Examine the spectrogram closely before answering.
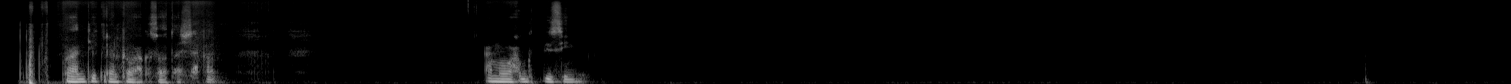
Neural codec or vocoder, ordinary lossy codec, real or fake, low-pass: codec, 44.1 kHz, 7.8 kbps, DAC; none; fake; none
